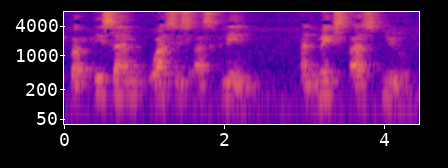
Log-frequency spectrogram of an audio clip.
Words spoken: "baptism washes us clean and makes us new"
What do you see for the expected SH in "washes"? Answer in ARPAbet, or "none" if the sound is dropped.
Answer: S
